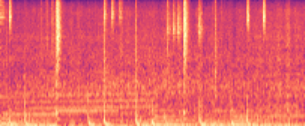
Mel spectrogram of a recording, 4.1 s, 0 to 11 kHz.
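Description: A Piaggio MP3 500 three-wheeled scooter revs hard and loud, its engine note rising and dropping repeatedly through gear changes while overtaking a car on the road, with no talking.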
